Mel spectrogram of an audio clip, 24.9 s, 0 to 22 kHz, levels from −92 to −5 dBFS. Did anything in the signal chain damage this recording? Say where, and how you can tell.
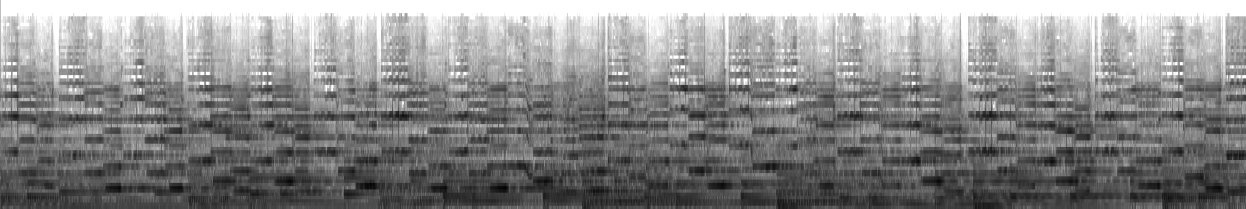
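Yes, the driver stage: periodic USB or driver dropouts, regular ticks every 0.125 s from 0.09 to 24.82 s, each skipping about a tenth of a millisecond.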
